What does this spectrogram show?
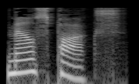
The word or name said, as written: mousepox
